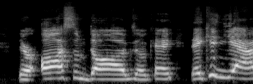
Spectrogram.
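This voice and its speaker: In a very clean recording with a silent background, a woman with a high-pitched voice speaks in an animated tone. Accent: New Jersey. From New Jersey, Trenton. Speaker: YouTuber, coach. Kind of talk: casual livestream chat. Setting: live stream.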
